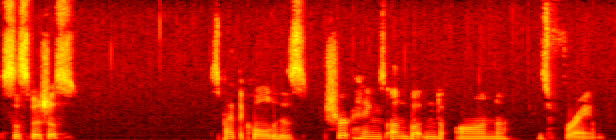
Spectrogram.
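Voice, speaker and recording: A man giving casual, low-key playthrough commentary as a gaming host, musing aloud and reading out game text. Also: fairly even intonation, slow pace, warm tone, no room sound, rough recording.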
